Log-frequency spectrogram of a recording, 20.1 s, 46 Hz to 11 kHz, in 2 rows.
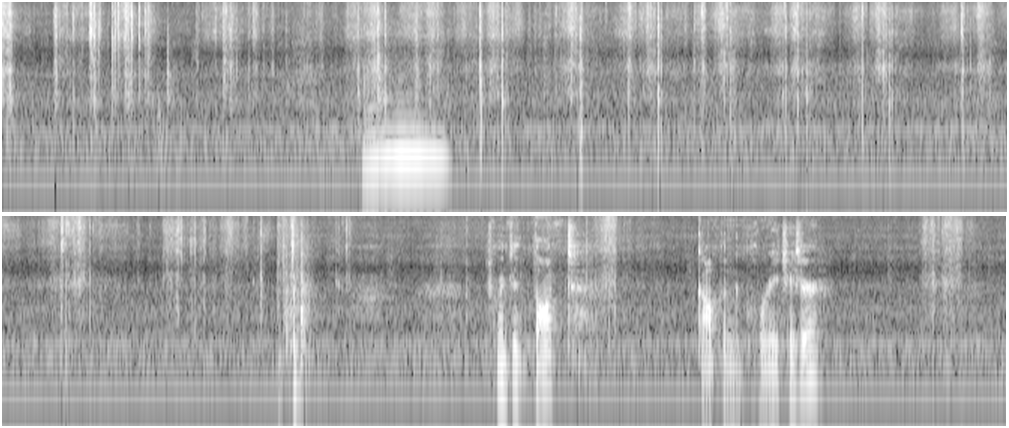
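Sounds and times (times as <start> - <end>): cards clicking and rustling: 0.0 - 13.6, 19.2 - 19.8
low electrical hum: 0.0 - 20.0.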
